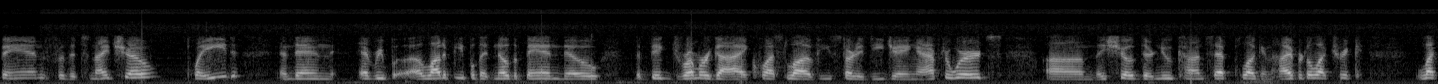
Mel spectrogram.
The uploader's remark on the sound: call in as our Green Dude this week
